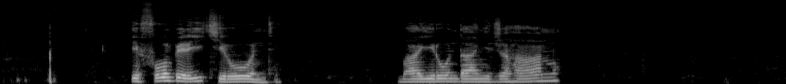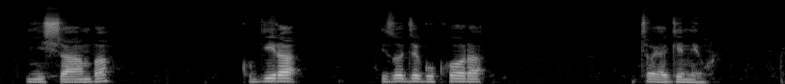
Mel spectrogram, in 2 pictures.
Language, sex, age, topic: Rundi, male, 25-35, agriculture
